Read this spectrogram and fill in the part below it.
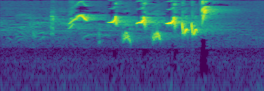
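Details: Varied nightingale song phrase of swooping, slurred whistles that rise and dip, several notes in quick succession with brief gaps, sweet and high-pitched.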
